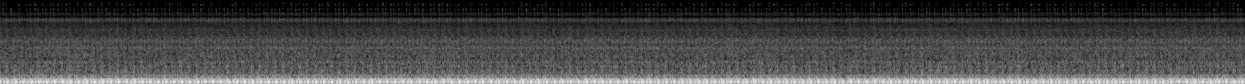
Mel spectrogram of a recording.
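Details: KTM RC8R with a swapped-in 2020+ 3rd-gen 1290 Super Duke engine and electronics, first start after joints were safety-wired: steady, even low thrum with a regular beat, no misses, knocks or rattles; healthy idle.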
